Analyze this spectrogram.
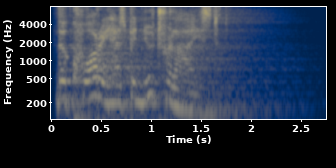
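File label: Quarry Neutralized female; Odin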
